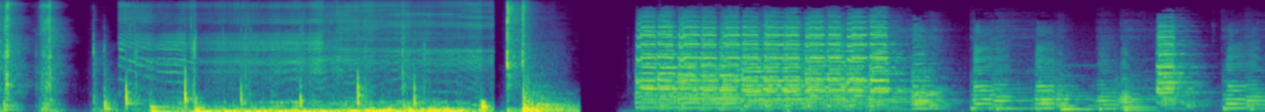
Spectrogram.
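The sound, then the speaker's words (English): A door opens with a rattling, noisy rush and shuts with a sharp thud; after a brief pause, music with a sung melody begins and carries on to the end. “The door opens and shuts.”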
